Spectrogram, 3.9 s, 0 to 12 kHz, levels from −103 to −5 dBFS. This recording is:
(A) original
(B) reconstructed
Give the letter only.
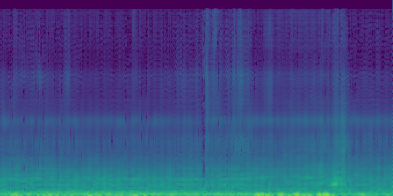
B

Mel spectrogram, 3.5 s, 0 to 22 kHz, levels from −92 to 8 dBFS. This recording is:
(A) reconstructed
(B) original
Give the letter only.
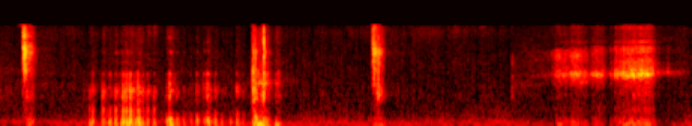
B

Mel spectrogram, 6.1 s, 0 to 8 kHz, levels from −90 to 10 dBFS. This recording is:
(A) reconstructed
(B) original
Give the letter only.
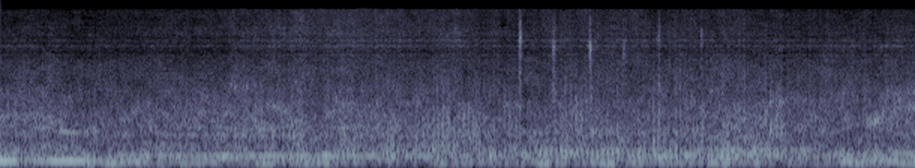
A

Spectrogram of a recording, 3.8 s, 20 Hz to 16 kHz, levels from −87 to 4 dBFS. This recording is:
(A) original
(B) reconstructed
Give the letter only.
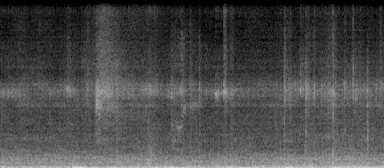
B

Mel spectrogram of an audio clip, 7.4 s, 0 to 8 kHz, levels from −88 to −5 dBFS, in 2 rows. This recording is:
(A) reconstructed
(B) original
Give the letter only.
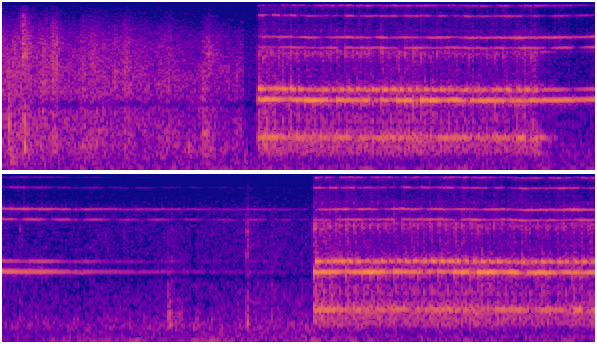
B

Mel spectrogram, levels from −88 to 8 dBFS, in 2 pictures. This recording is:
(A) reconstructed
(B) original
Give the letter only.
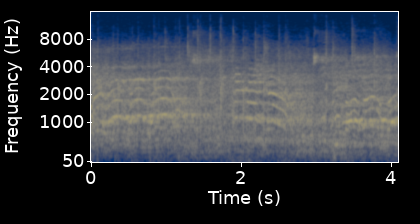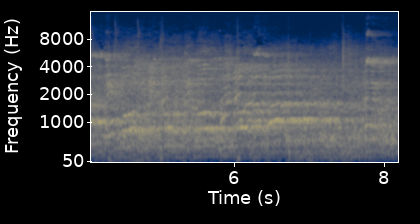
B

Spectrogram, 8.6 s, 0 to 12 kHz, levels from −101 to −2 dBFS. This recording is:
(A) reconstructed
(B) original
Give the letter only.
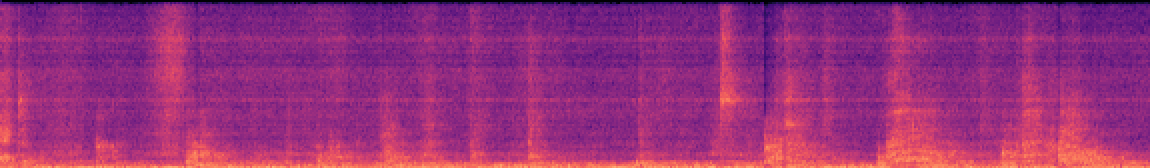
A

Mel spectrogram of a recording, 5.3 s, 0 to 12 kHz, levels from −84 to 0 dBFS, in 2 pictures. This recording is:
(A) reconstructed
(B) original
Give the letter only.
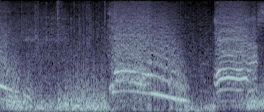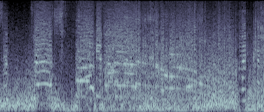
B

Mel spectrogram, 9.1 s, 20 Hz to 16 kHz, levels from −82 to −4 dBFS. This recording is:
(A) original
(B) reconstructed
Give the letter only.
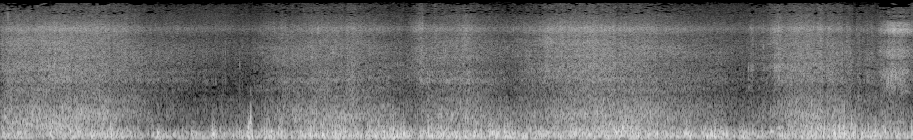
A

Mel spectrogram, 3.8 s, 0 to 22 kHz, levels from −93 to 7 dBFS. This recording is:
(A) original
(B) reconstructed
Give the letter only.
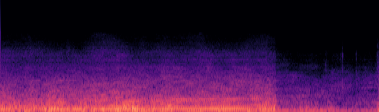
B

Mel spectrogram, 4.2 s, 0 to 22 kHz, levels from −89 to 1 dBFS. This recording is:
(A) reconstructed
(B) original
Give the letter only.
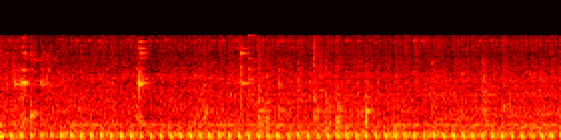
B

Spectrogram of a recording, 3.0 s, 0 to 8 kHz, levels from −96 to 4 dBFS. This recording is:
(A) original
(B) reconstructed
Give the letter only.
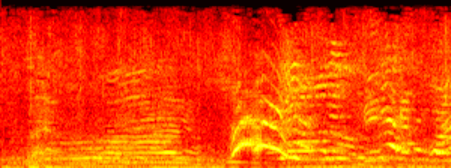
A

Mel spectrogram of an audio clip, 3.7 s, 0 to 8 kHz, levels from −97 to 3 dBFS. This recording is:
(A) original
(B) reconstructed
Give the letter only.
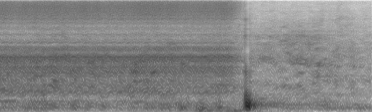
B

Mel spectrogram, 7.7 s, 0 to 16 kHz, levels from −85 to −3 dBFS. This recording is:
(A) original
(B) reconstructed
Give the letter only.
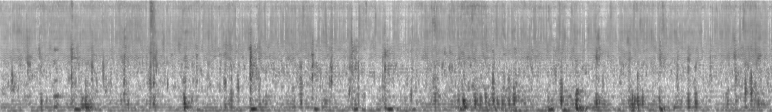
B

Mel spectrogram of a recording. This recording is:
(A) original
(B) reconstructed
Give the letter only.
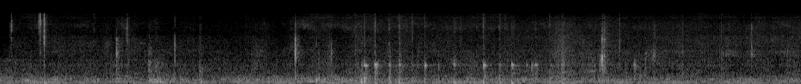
B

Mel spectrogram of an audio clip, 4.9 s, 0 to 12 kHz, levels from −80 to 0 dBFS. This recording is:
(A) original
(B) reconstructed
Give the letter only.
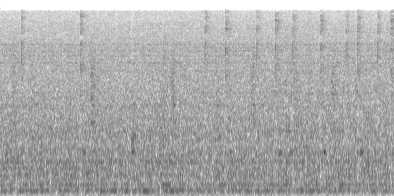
A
